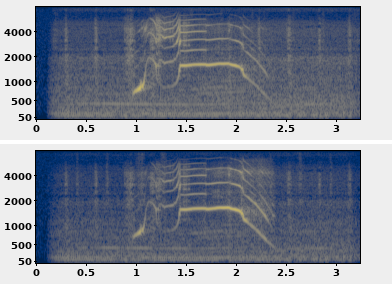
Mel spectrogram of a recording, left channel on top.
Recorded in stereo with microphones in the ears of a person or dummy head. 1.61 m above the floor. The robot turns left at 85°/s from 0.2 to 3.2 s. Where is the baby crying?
60° left; by 2.4 s 65° right.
